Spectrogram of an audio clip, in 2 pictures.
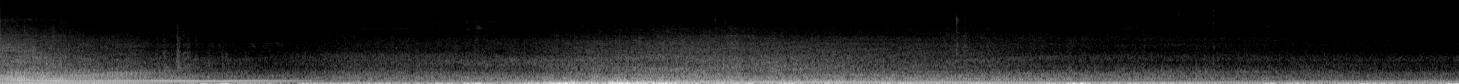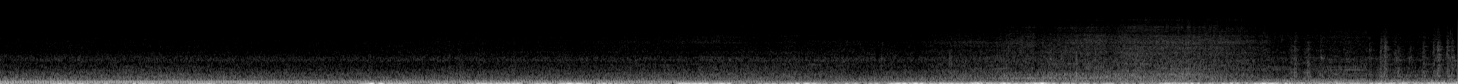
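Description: Car engines running and pulling through soft beach sand. Near the start an engine note drops as an SUV drives past, and about six seconds in there is a louder rumbling stretch.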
